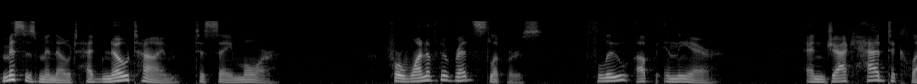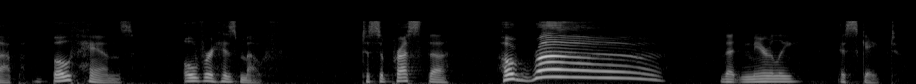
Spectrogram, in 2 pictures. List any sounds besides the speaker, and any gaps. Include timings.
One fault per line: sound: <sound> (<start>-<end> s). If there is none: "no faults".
no faults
